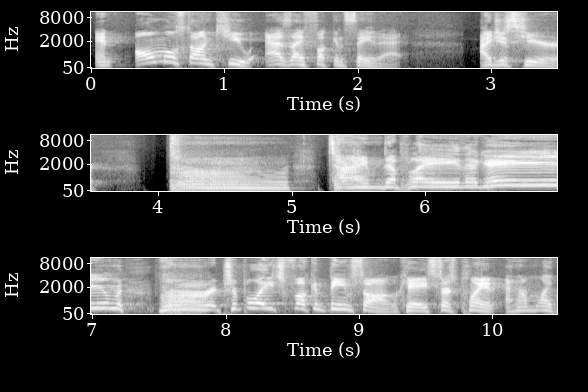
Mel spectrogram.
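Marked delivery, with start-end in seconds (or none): 4.1-7.2 slow booming entrance call; announcer voice. Retold or imitated. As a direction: drag out the theme intro. Triple H theme intro imitated.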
